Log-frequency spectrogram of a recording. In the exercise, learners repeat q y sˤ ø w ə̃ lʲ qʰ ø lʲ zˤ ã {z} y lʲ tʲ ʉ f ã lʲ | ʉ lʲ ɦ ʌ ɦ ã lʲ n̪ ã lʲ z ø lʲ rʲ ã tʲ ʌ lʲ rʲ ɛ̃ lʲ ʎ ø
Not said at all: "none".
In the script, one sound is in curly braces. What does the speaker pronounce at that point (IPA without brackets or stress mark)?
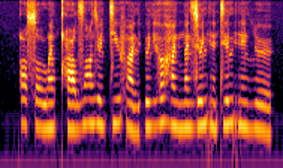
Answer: z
